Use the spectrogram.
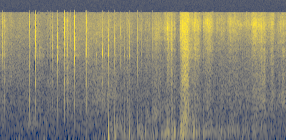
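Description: A small whole brown hen's egg, held in the hands and brought close at the end, is tapped and scratched with long fingernails. Quiet, dry clicks and light taps patter unevenly, then a louder, bright rasping scratch swells and fades into a soft, scratchy hiss.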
